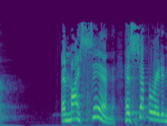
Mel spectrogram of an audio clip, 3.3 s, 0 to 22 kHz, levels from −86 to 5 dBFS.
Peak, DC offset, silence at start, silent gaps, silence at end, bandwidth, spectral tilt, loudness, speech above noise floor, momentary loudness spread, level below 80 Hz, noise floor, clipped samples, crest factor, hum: -8 dBFS; under 0.1%; 0 s; none; 0 s; 10.5 kHz; -3.5 dB/octave; -22 LUFS; 51 dB; 5 LU; -62 dBFS; -72 dBFS; under 0.1%; 14 dB; none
